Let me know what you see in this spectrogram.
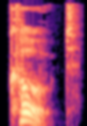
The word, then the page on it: cote: British English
